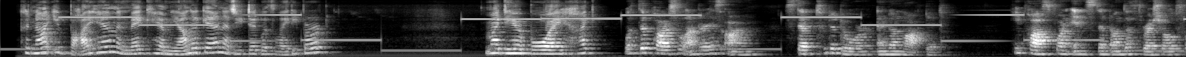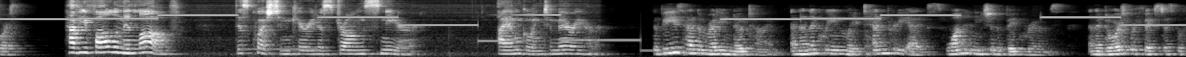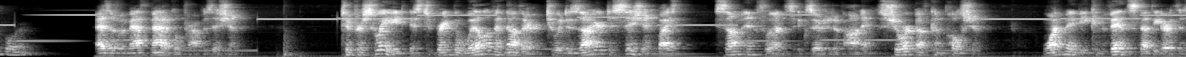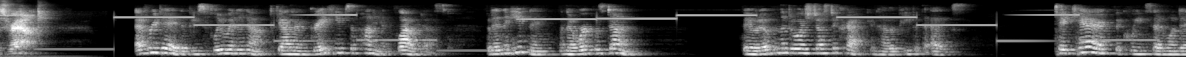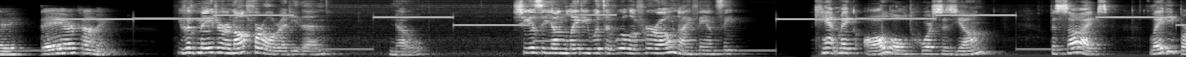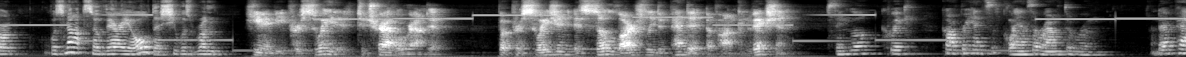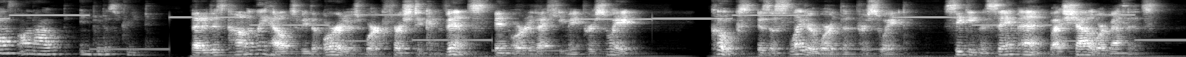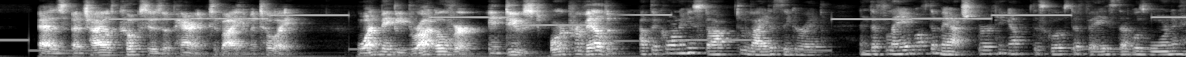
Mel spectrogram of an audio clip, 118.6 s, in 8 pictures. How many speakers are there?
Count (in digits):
5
